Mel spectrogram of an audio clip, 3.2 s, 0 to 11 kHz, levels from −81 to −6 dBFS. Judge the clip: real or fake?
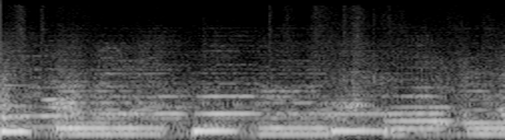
fake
